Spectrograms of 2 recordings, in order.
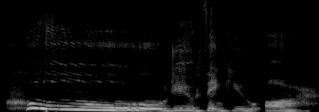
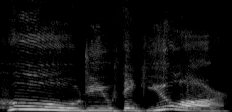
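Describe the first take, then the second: First: Very slow hooting owl. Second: Slow, hooting owl. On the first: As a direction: stretch every word like a hoot. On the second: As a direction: draw out the who like an owl. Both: Acted. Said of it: "you know how owls talk".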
